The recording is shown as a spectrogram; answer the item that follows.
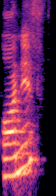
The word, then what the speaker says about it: honest: look at this an honest man eh is not a vowel in the English language however the word honest is the H is not pronounced okay it's silent the H is silent and in the letter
